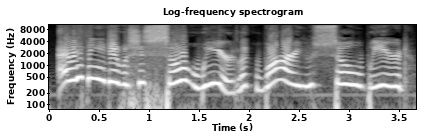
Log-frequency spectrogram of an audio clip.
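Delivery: high, loud, incredulous rant; baffled exasperation. Real, not acted. Vlogger rants about Jacob's behaviour, baffled exasperation. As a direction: demand an explanation, stretching the question.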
